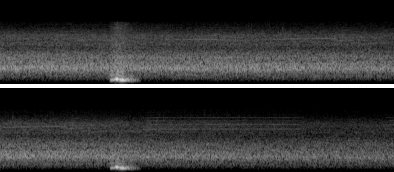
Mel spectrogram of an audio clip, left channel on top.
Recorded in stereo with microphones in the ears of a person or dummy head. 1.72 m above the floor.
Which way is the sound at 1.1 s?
85° left.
